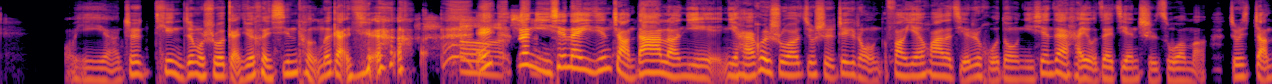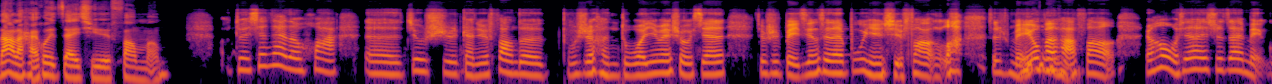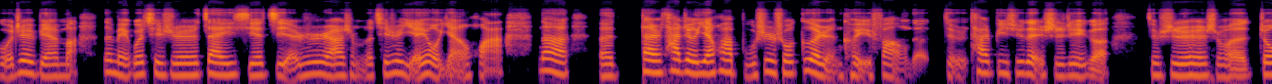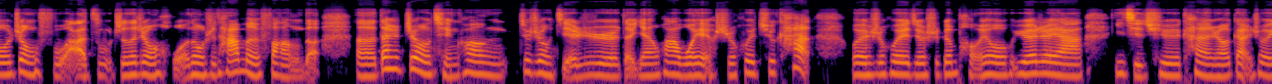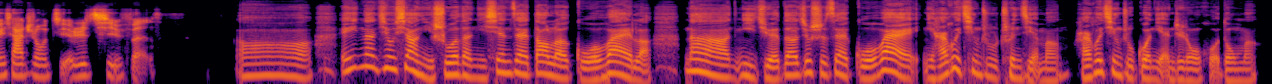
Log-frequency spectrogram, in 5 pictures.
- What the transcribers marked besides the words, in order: chuckle; other background noise; laughing while speaking: "了"; laughing while speaking: "嗯"
- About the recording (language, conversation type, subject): Chinese, podcast, 能分享一次让你难以忘怀的节日回忆吗？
